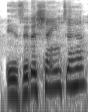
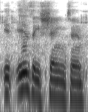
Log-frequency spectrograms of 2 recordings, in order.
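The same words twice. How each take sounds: First: Higher question, rising on "him?". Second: Statement tune, no rise on "It is a shame to him.". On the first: Preacher shows the verse asked as a question. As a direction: lift "Is it a shame to him?" into a question. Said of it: "if it's a question, it should be". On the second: Preacher shows how the translation reads as a statement. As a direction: say "It is a shame to him." as a flat claim. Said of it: "Instead of, if it's a question". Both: Shown as a demonstration.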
